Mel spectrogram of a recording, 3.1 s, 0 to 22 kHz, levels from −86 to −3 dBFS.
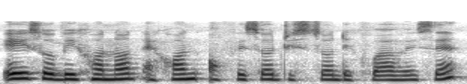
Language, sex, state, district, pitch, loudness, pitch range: Assamese, female, Assam, Kamrup Metropolitan, 230 Hz, -17 LUFS, 215-240 Hz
